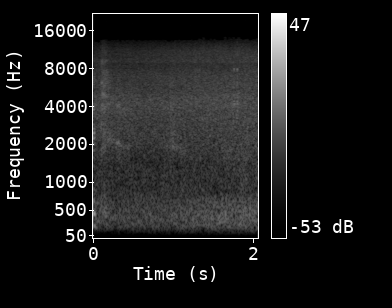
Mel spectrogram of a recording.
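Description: Ocean surf breaking and washing up the beach: a steady rushing hiss that builds slightly.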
